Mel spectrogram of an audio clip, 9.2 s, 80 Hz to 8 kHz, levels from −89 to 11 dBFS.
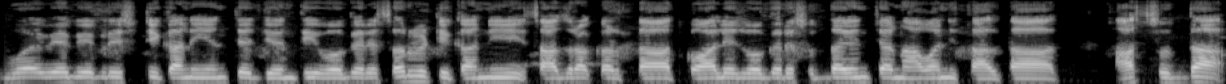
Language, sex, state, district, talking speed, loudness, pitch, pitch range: Marathi, male, Maharashtra, Dhule, 125 wpm, -17 LUFS, 125 Hz, 120-130 Hz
